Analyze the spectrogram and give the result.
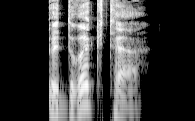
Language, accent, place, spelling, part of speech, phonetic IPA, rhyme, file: German, Germany, Berlin, bedrückter, adjective, [bəˈdʁʏktɐ], -ʏktɐ, De-bedrückter.ogg
- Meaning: inflection of bedrückt: 1. strong/mixed nominative masculine singular 2. strong genitive/dative feminine singular 3. strong genitive plural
